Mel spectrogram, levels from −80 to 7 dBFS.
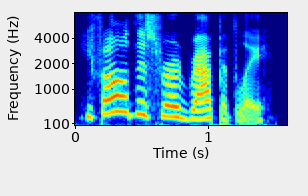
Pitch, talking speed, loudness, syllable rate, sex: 290 Hz, 190 wpm, -15 LUFS, 6.4 syllables/s, female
